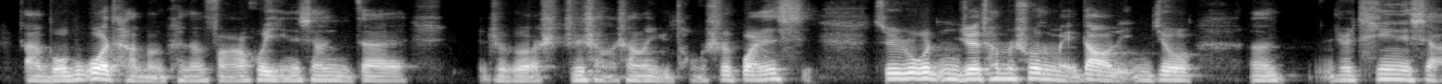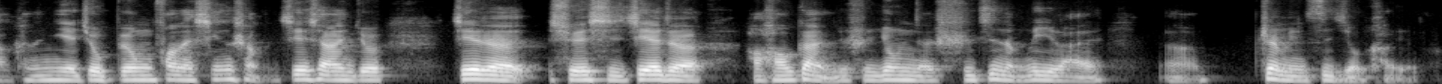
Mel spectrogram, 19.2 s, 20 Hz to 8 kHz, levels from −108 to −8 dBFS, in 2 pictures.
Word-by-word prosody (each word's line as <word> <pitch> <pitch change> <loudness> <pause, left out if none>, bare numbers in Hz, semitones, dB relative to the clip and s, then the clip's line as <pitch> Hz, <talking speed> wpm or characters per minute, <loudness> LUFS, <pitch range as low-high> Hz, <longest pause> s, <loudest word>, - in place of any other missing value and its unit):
反 105 -2 -3
驳 110 +2 +3
不 130 - -1
过 155 -2 +10
他 115 -5 -5
们， 95 -2 -7
可 105 - -14
能 100 +1 -6
反 105 -1 -7
而 105 +2 -3
会 120 +1 +1
影 110 0 -5
响 115 0 -4
你 105 - -8
在 105 0 -3 0.6
这 - - -7
个 105 0 -1
职 115 +3 -6
场 115 -4 -8
上 110 0 -4
与 90 - -10
同 95 +4 -17
事 125 - -3
关 130 +3 +1
系。 140 0 -11 0.4
所 150 - +1
以 - - +6
如 155 +1 +6
果 160 - +8
你 140 -2 -1
觉 135 - +1
得 145 - +9
他 140 +1 -2
们 145 0 +1
说 155 +2 +3
的 140 - +2
没 125 -7 -3
道 95 - +5
理， 105 - -5
你 115 - -9
就 115 -1 +1 0.3
呃， 110 +1 -4 0.2
你 - - -16
就 115 +1 -4
听 135 +4 -3
一 130 - 0
下， 105 -4 -5
可 - - -20
能 110 +1 -8
你 115 - -5
也 110 - 0
就 115 +2 0
不 115 +1 -8
用 120 0 +2
放 125 +1 -2
在 115 - -1
心 130 +4 -5
上。 130 - -7
接 130 +2 +1
下 130 -1 +2
来 120 - +2
你 115 - -4
就 115 0 0 0.4
接 135 +1 +8
着 120 -4 +5
学 120 0 +1
习， 115 -2 -3
接 125 +3 +6
着 110 -3 +4 0.3
好 110 - -7
好 115 +3 -2
干， - - 0
就 105 - -9
是 110 +1 -9
用 120 0 -1
你 - - -5
的 105 0 -5
实 115 +2 -9
际 135 +5 -6
能 110 -5 -5
力 115 -1 -2
来， 100 -2 -6 0.4
呃， - - -18 0.4
证 150 - +2
明 105 -2 -4
自 110 +3 -8
己 - - -12
就 - - -5
可 - - -17
以 - - -18
了。 - - -27
115 Hz, 285 characters per minute, -22 LUFS, 105-125 Hz, 0.6 s, 过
